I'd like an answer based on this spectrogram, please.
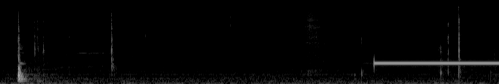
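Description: Faint clicks and handling noise in a quiet room, then a steady pure beep that holds: a 1000 Hz bone conduction hearing test tone.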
